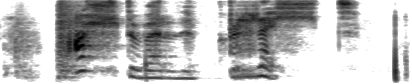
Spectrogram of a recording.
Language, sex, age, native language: Icelandic, female, 9, Icelandic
